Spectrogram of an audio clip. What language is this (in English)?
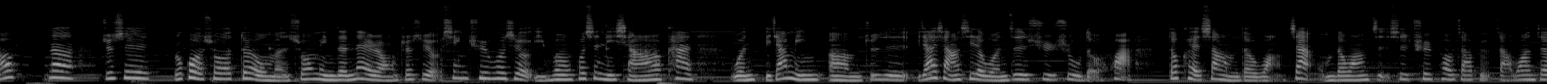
Chinese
